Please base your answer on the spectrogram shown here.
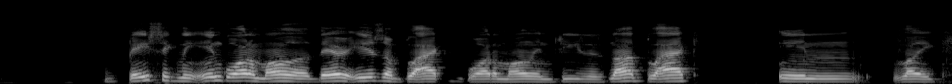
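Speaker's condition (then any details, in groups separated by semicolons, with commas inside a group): Cerebral palsy, mixed, mild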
